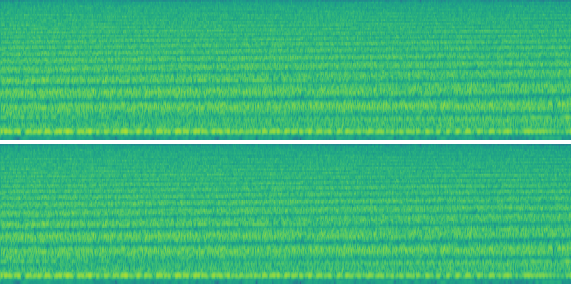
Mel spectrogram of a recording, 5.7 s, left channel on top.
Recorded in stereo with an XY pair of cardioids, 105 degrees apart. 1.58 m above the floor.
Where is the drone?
5° left.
